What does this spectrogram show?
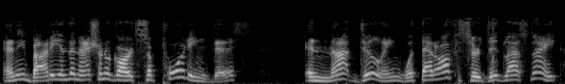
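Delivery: usual speaking voice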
